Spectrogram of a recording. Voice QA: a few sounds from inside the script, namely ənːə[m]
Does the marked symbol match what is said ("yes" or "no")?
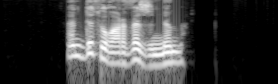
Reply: yes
